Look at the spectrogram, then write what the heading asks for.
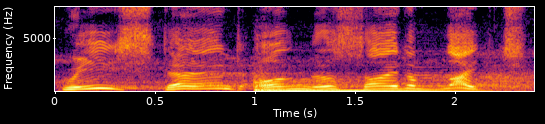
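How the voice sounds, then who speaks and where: A defiant warrior chief in a game cinematic. His voice sits fairly high for a man and moves slowly and solemnly. It rings in a long reverb over faint noise. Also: a little mellow, soft background music. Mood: defiant, resolute. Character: defiant male barbarian leader guarding his city gates. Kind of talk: dramatic game cinematic acting.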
